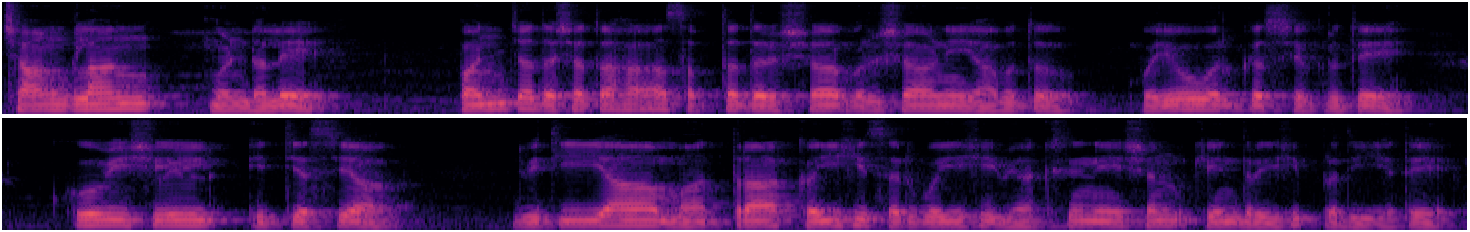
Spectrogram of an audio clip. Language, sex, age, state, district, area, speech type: Sanskrit, male, 30-45, Karnataka, Uttara Kannada, rural, read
